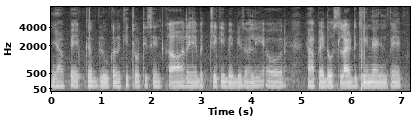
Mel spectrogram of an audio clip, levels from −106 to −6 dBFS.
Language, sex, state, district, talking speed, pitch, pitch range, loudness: Hindi, male, Uttar Pradesh, Lalitpur, 175 wpm, 105 Hz, 105-110 Hz, -24 LUFS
